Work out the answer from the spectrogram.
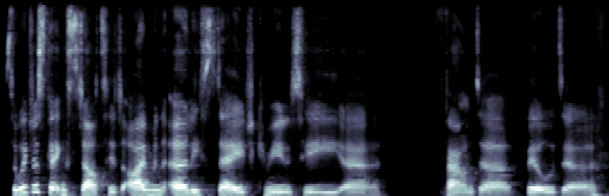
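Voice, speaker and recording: A woman in her thirties with a smooth, clear voice pitched slightly low. She introduces herself on a video call, open and thoughtful, pausing as she goes. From London, England. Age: 30s. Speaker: community founder, panel guest. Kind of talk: casual self-introduction.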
